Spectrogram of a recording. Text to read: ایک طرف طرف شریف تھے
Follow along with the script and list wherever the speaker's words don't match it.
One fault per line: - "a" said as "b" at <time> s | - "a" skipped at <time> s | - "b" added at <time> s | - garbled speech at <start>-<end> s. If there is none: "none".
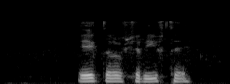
- "طرف" skipped at 1.3 s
